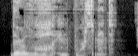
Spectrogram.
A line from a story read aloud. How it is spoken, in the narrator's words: she whispered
